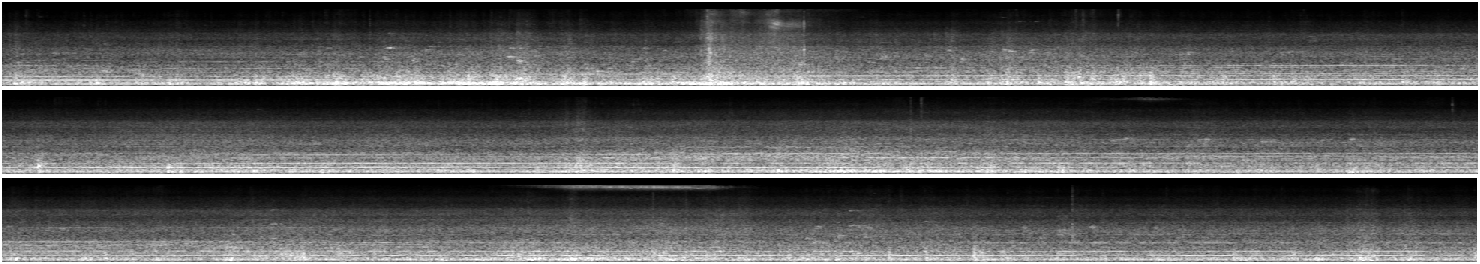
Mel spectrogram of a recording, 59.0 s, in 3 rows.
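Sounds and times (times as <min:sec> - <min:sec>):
rumble of wheels on rail: 0:00.0 - 0:59.0.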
